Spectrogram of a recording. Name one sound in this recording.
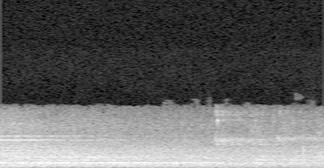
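A basketball bounces on a wooden court.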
